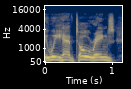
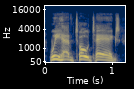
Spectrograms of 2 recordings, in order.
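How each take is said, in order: First: Said in the usual way. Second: "We have toe tags" read slow and flat, a beat before "tags"; deadpan punchline. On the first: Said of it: "It used to say". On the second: Retold or imitated. Comic reading the gift shop sign, slow and dry. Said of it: "Now it says".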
